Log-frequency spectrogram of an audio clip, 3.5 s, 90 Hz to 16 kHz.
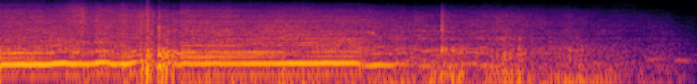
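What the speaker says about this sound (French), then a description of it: "2e place de la classe E2SC2B derrière Gudet, au volant de sa Silvercar CS Turbo." A turbocharged race car on a hill climb course at Limonest holds a loud, steady engine note with a brief rev change midway, then fades into the distance. No one speaks.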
